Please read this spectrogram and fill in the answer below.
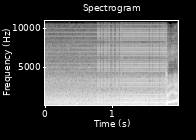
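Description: Steady electrical hum with thin constant tones, typical of a public-address microphone system in a pause in speech. A man's voice comes in near the end.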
